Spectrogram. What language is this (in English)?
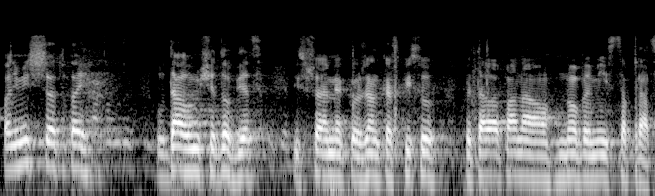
Polish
